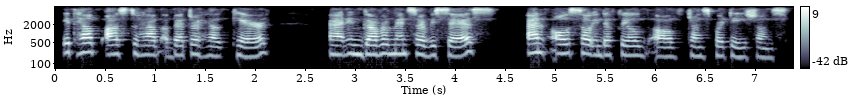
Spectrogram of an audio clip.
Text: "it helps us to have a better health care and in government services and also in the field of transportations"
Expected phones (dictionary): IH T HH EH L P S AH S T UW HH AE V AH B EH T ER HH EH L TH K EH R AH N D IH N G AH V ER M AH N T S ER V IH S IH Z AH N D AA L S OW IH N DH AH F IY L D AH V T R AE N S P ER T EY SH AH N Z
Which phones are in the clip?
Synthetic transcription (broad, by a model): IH T HH EH L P AH S T UW HH AE V AH B EH T ER HH EH L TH K EH R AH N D IH N G AH V ER M AH N T S ER V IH S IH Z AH N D AA L S OW IH N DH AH F IY L D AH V T R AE N S P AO T EY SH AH N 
